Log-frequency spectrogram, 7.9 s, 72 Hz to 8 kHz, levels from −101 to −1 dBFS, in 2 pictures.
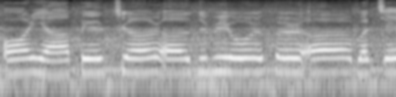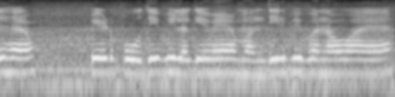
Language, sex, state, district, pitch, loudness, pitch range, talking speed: Hindi, female, Rajasthan, Bikaner, 230 Hz, -12 LUFS, 225-240 Hz, 135 wpm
